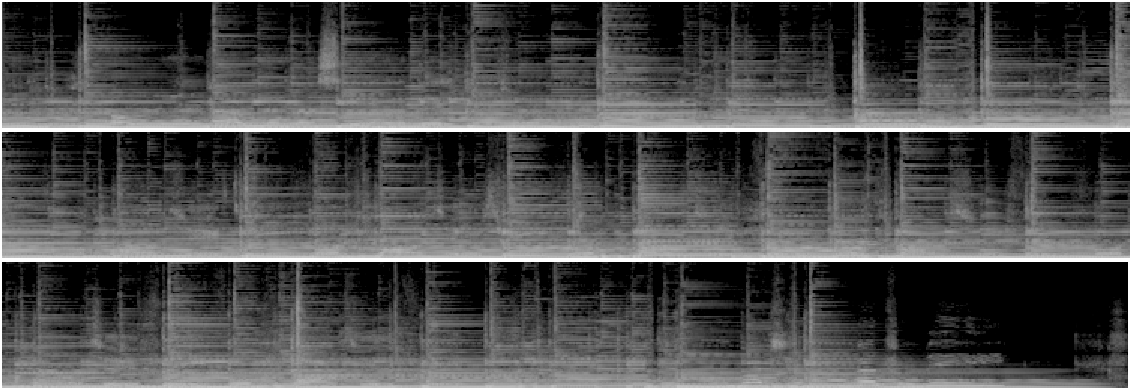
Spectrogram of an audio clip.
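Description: Acoustic guitar strummed in a steady rhythmic pattern of down, up-up-down, down, down, down-up. The chords cycle through Fsus, C, A minor and G, with the bass note changing every few seconds.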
